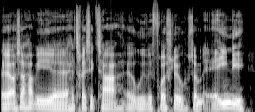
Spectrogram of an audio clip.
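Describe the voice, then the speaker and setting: A man's voice: lowish voice, steady tone, a little mellow, no room sound, studio quality. A middle-aged man with a Copenhagen Danish accent, a mayoral candidate answering podcast interview questions with many restarts and fillers. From Denmark.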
